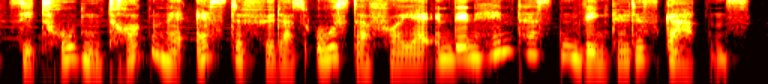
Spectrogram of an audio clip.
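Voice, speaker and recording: A woman reads a children's story aloud in an unhurried, expressive way. Her pitch moves lively through the sentences. The recording is dry and close. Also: slightly rough, no room sound, faint music behind. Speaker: audiobook reader. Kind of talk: scripted children's story narration.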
